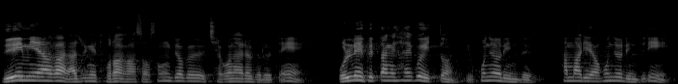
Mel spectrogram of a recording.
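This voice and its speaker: A man's voice: fairly high pitch, lively intonation, fast talker, a bit bright. A male pastor giving an early-morning sermon in a church, telling personal stories in a conversational way with frequent filler sounds. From South Korea, grew up in Gyeongsang region.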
